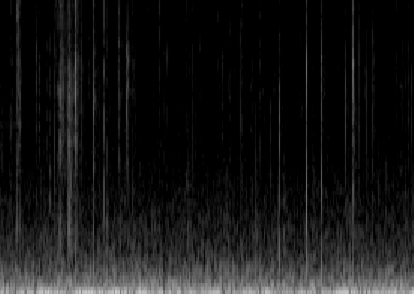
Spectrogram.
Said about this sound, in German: Das Lagerfeuer vor dir brennt in einem so wunderschönen Spektrum von lebendigen Farben, die sich in einem hypnotisierenden, beruhigenden Tanz vereinen.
